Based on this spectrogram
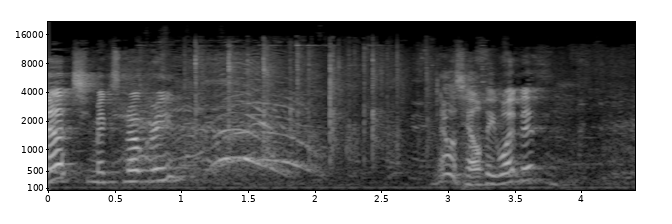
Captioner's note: audience claps and cheers; laughing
